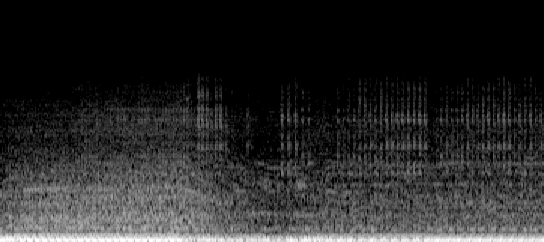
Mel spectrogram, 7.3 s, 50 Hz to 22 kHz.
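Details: 1990 GMC Sierra at idle: a crisp tick sets in after a few seconds and repeats three or four times a second, with clunking; owner thinks it comes from the starter, new that day, unconfirmed.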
